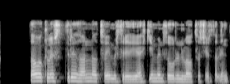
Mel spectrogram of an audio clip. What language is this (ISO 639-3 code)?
isl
